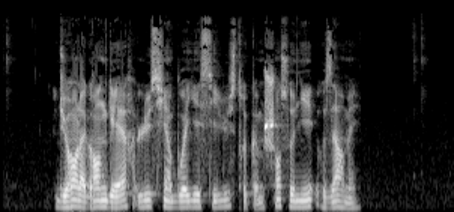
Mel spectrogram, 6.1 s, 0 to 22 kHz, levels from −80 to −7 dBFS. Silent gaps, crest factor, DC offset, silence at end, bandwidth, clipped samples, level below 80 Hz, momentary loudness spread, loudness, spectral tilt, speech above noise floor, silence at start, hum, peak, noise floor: none; 20 dB; under 0.1%; 1.3 s; 16.5 kHz; under 0.1%; -60 dBFS; 10 LU; -17 LUFS; -3.5 dB/octave; 48 dB; 0.7 s; none; 0 dBFS; -66 dBFS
